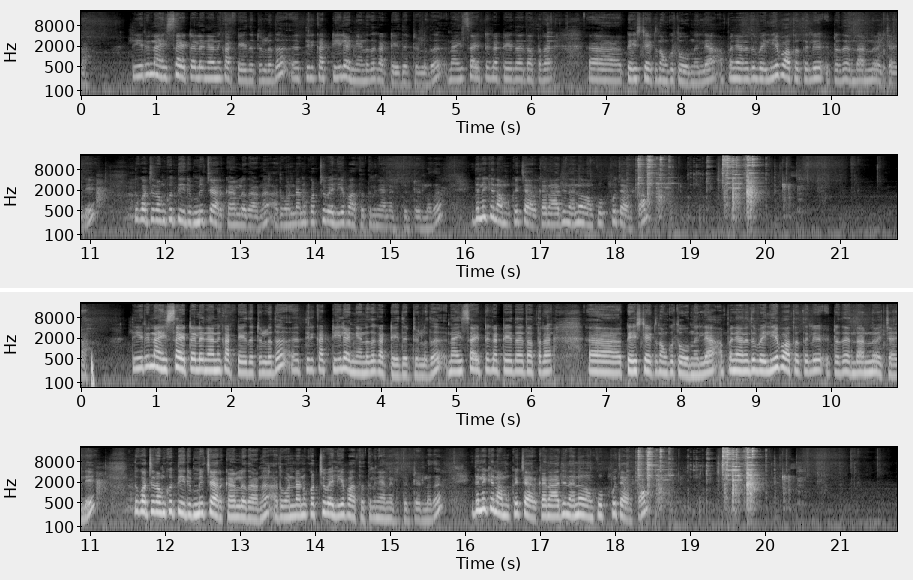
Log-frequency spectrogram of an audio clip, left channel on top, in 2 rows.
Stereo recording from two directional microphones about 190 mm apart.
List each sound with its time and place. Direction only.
0.7 s a woman's voice: 35° right (ahead or behind)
